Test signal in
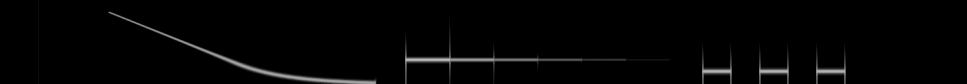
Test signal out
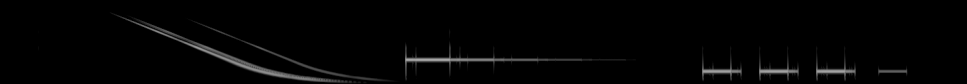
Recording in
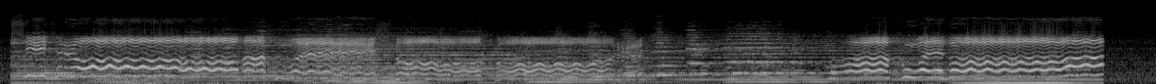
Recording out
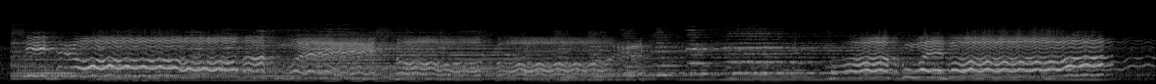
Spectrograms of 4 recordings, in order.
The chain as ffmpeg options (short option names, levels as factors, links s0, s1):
-filter_complex "[0:a]highpass=f=270:w=0.5412,highpass=f=270:w=1.3066,equalizer=f=350:t=q:w=4:g=-7,equalizer=f=2100:t=q:w=4:g=7,equalizer=f=3100:t=q:w=4:g=-8,equalizer=f=4600:t=q:w=4:g=5,lowpass=f=6100:w=0.5412,lowpass=f=6100:w=1.3066,asplit=2[s0][s1];[s1]aecho=0:1:70|101|619:0.106|0.266|0.106[s2];[s0][s2]amix=inputs=2:normalize=0,volume=0.501"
